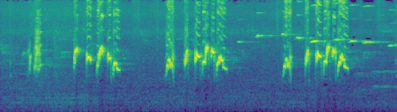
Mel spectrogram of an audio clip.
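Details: Asian bird singing in Thailand: three bright, clear phrases of quick whistled notes sweeping down and up, each phrase about a second long and separated by short pauses, with a quiet background.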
